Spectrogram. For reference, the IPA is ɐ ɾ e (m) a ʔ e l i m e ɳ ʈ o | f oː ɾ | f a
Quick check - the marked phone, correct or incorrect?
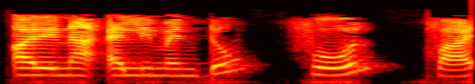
incorrect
